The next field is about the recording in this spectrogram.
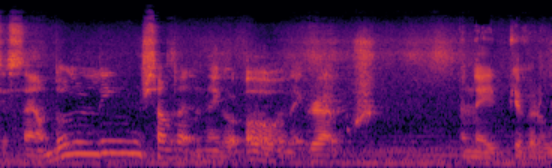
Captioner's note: whoosh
